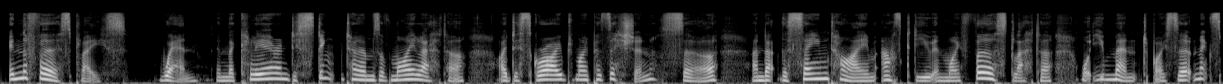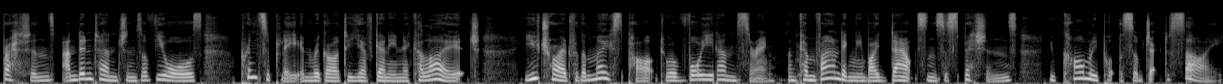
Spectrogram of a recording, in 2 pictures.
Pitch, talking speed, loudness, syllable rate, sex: 195 Hz, 165 wpm, -19 LUFS, 4.7 syllables/s, female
